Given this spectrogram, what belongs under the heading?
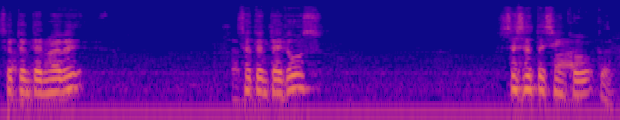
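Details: Adult male speaker; healthy speaker.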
